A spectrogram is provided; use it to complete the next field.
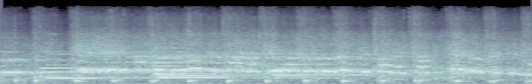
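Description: A large crowd of sports fans sings together in unison, a steady sustained chant of many voices with a rhythmic thumping beat underneath, loud and continuous throughout.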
